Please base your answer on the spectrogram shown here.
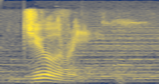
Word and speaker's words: jewelry: i read this as jewelry jewelry jewelry jewelry instead of yeah it's instead of instead of jewelry we read it in jewelry just two syllables jewelry jewelry jewelry jewelry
